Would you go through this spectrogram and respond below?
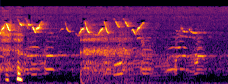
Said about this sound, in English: And then if there's a time when you really feel like, wow, who's that? What is that beautiful scent, sound? Those geese.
